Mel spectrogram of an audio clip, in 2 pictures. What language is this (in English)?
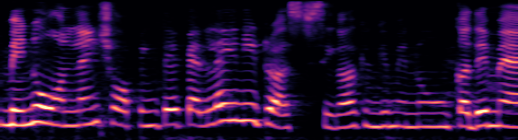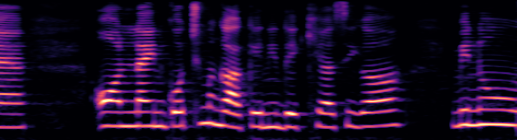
Punjabi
